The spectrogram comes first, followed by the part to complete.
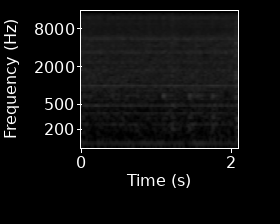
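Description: Faint steady hiss with a low electrical hum: room tone, with no distinct sound events.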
